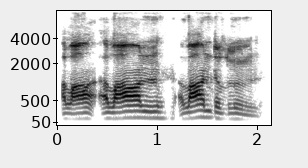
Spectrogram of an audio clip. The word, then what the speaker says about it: Alain Delon: And it's Alain Delon, is how you pronounce it, but has a 95% from critics and a 92% from audiences.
